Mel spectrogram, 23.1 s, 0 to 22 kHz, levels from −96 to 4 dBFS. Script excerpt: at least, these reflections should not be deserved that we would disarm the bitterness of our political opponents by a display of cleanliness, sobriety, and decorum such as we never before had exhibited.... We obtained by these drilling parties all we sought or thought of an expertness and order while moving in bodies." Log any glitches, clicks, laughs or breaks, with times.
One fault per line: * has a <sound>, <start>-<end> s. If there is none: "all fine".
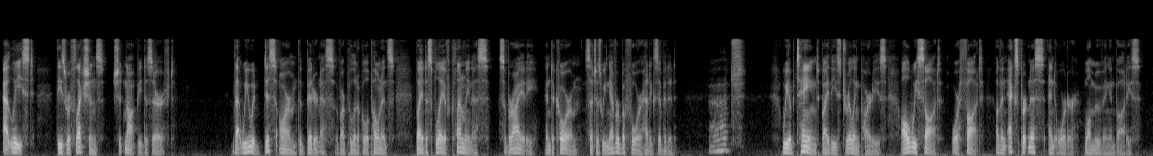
* has a sniff, 14.2-14.9 s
